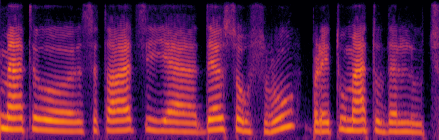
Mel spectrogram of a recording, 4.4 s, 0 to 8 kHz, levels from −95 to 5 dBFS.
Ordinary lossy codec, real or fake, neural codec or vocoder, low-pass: Opus, 32 kbps; fake; codec, 16 kHz, 0.4 kbps, LongCat-Audio-Codec; 7.2 kHz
